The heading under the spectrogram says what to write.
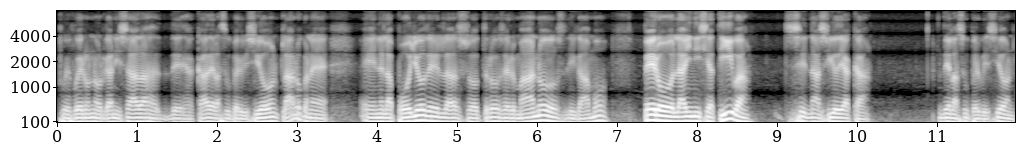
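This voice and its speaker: In a very clean recording with a silent background, a man speaks at a fairly slow pace in a fairly low pitch with a dark, mellow tone. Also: ordinary pitch variation. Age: 70s. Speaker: retired pastor. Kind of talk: life story interview. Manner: halting.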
